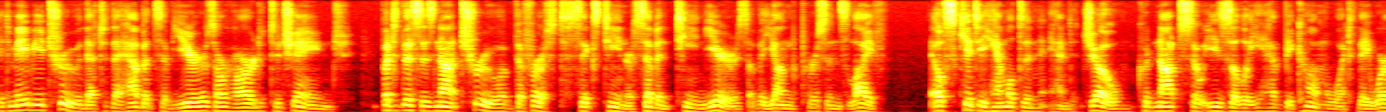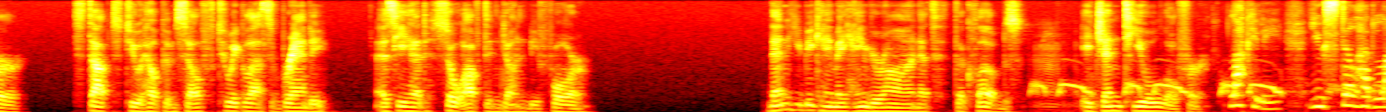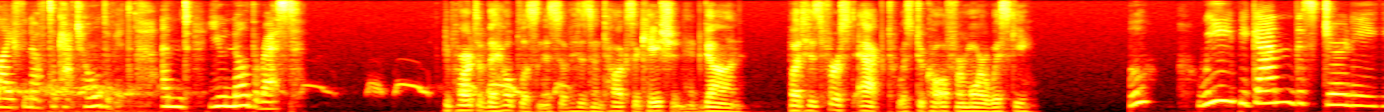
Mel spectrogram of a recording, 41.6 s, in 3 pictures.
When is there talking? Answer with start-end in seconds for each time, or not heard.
0.0-19.8, 21.6-30.8, 32.2-38.0, 39.0-41.5.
